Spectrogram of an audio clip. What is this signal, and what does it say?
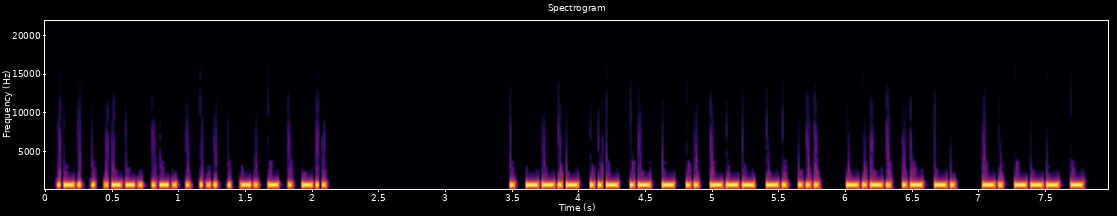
Morse code, heard as a keyed tone, about 59 wpm, spaced as for 51 wpm, 700 Hz. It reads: REPRESENTED EQUATIONS CAN NOT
